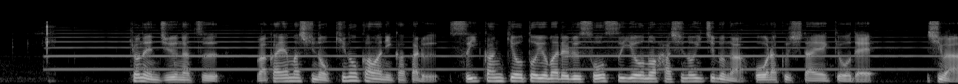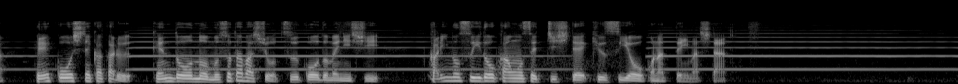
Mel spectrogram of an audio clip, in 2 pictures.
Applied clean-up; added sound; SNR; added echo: none; Trumpet; 13 dB; none.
